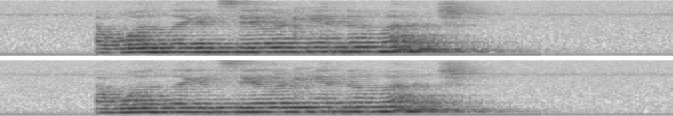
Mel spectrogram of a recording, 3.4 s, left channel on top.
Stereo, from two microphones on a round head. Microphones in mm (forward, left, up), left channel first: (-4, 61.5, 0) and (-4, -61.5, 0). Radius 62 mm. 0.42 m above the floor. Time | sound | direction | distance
0.5 | a woman speaking | 15° left (ahead or behind) | 4 m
